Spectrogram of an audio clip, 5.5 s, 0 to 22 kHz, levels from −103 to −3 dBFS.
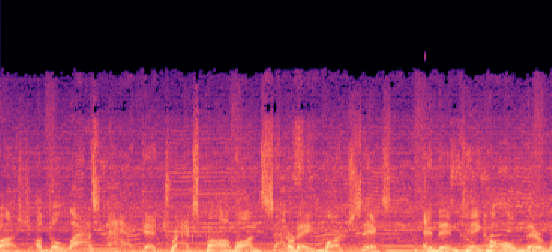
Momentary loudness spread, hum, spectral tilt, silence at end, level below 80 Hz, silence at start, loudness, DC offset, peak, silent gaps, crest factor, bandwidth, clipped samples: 5 LU; none; -5 dB/octave; 0 s; -32 dBFS; 0 s; -16 LUFS; under 0.1%; -2 dBFS; none; 14 dB; 16 kHz; under 0.1%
